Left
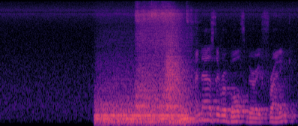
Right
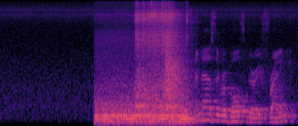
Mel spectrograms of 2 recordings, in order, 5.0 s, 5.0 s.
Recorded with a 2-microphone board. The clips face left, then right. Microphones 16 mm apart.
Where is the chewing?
80° right, 5 m.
